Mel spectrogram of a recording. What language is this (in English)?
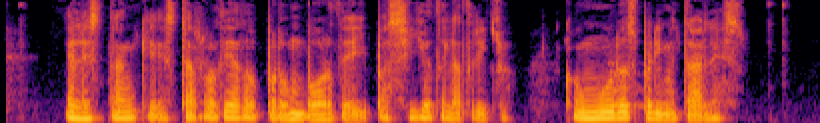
Spanish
